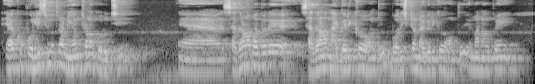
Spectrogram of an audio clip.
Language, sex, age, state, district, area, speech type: Odia, male, 45-60, Odisha, Khordha, rural, spontaneous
